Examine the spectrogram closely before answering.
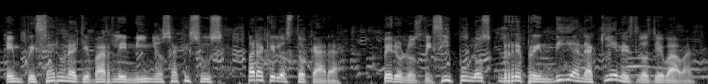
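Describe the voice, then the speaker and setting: A man's voice: mid-range voice, very animated, moderate pace. A man narrating scripture for an audio drama in a scripted storytelling style.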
